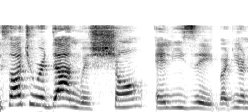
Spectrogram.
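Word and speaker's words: Champs-Élysées: have the bigger ones Sean a li Zi notice I don't pronounce the S at the end I don't pronounce that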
